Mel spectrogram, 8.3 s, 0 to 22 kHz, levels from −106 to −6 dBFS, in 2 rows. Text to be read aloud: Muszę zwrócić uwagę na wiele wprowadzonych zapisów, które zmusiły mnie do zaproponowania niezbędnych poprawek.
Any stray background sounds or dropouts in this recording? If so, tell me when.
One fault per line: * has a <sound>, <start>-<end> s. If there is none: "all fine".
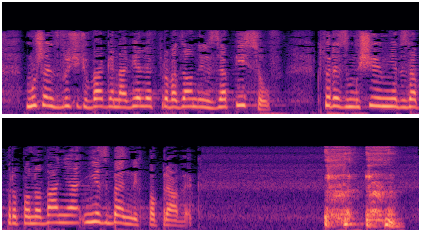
* has a cough, 7.4-8.2 s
